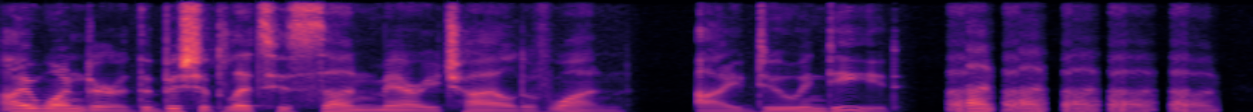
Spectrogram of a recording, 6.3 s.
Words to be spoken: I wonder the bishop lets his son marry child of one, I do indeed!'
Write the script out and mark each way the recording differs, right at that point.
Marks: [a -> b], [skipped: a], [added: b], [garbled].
I wonder the bishop lets his son marry child of one, I do indeed!'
